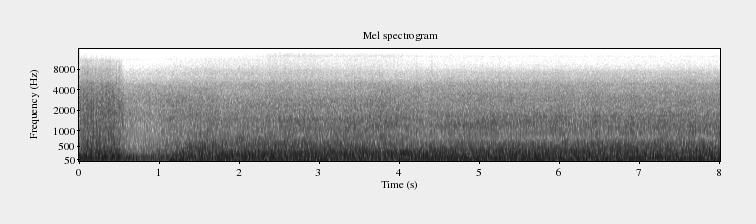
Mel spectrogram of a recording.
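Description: An aircraft engine drones loudly and steadily.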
